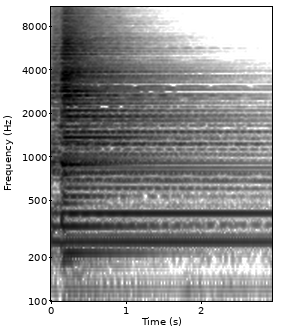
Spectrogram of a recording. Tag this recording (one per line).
sample
scrape
scraped
china-cymbal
